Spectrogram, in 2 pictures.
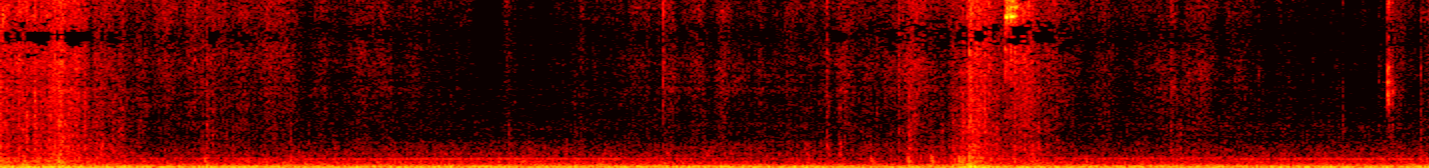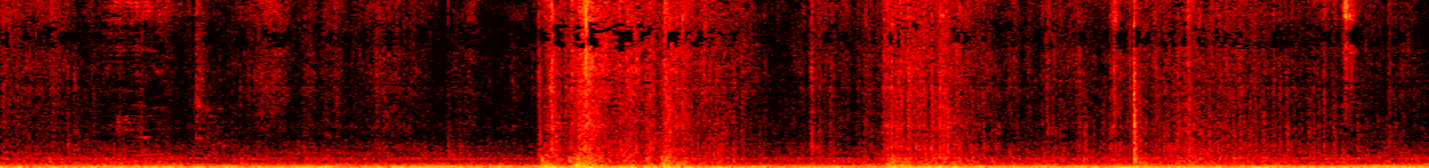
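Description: Inside a Ford car's cabin on the move: a steady low rumble of tyres and engine on an unpaved road, broken by a few brief knocks from bumps, one about six seconds in and a couple more between twelve and fifteen seconds in.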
